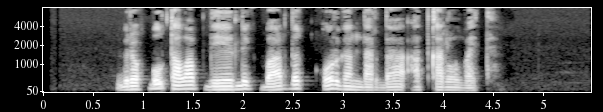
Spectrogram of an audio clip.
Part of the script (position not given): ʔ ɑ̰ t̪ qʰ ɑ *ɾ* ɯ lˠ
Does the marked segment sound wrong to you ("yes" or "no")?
no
